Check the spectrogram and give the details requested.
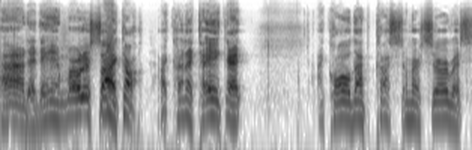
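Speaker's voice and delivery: put-on angry raspy rant. Imitating a man yelling angrily in a video: mock-angry raspy yelling. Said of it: "He was all he was all mad".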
